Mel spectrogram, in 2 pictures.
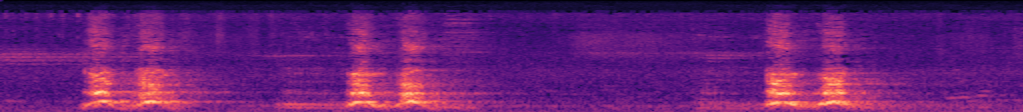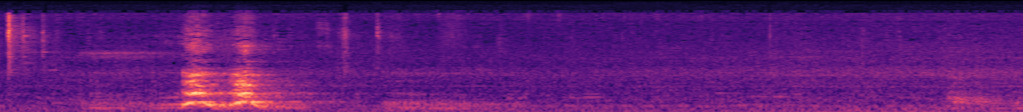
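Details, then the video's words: Dog barking in four sharp double woofs about two to three seconds apart, then quiet with low background hum. "What is the sound of dog?"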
